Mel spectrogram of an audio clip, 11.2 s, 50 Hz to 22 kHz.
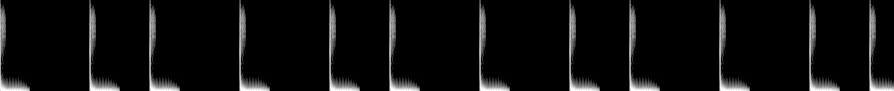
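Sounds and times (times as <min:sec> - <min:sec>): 
hip hop 80 kick drum: 0:00.0 - 0:00.4, 0:01.1 - 0:02.3, 0:03.0 - 0:03.4, 0:04.1 - 0:05.3, 0:06.0 - 0:06.4, 0:07.1 - 0:08.3, 0:09.0 - 0:09.4, 0:10.1 - 0:11.1.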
